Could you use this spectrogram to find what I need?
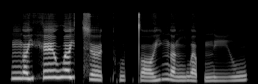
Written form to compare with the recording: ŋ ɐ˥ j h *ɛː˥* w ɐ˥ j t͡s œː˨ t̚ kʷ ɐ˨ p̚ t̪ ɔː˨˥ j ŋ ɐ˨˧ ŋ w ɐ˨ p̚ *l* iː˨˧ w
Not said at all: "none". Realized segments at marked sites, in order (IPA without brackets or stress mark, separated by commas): ɛː˥, n̪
